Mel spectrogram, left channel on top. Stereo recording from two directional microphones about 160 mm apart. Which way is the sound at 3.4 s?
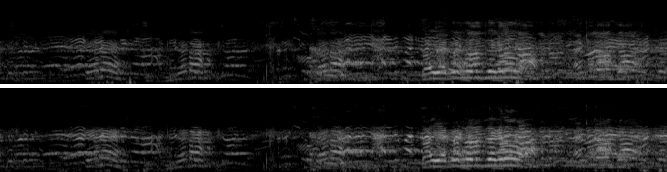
20° right (ahead or behind).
